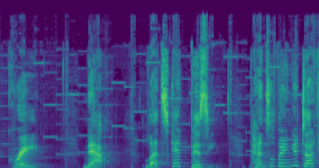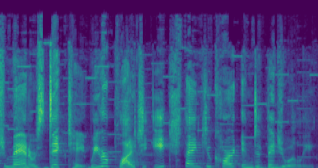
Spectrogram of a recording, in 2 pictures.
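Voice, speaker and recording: A woman playing a brisk, playful female agency colleague in a comedic audio drama, expressive, with some noise in the recording. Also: high voice, exaggerated voice. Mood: brisk, businesslike.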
